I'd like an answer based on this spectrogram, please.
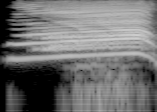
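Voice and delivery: very high, loud imitated baby scream; piercing scream. Baby Mabel freaking out, imitated scream. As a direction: shriek like a startled baby. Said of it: "like, screams".

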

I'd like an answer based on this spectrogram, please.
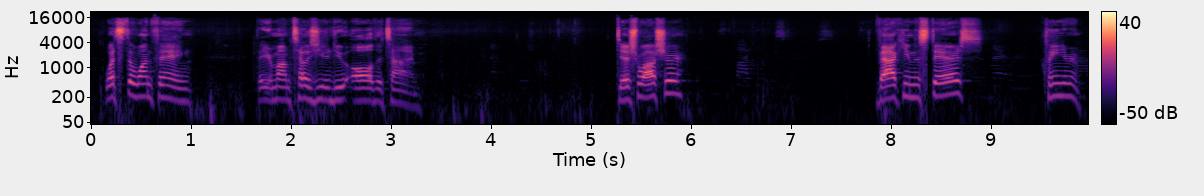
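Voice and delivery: ordinary talk, nothing marked

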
